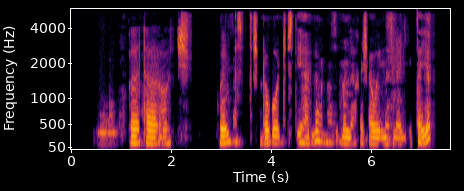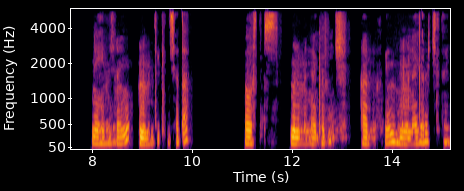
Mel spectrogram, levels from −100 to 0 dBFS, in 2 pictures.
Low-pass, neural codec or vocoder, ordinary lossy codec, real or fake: 5.4 kHz; none; AAC, 24 kbps; real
